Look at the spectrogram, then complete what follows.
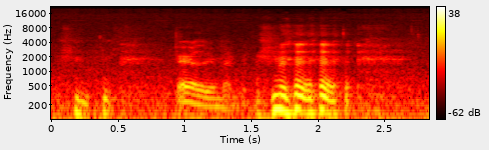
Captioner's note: laughing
